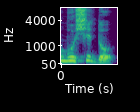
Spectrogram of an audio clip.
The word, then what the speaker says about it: Bushido: é chamado comumente de Bushido ou Bushido seguindo a pronúncia correta do Japonês e a sua tradução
